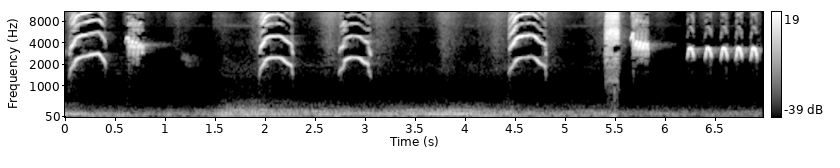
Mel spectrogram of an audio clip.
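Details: Ashy drongo song meant to provoke other birds to sing: repeated loud arched whistles rich in overtones, a harsh burst, then a quick run of five short high notes at the end.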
